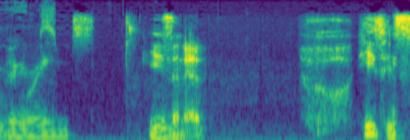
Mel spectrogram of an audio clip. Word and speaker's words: Ving Rhames: Ving Rhymes? Is that how do you say his name? Ving Rhames.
